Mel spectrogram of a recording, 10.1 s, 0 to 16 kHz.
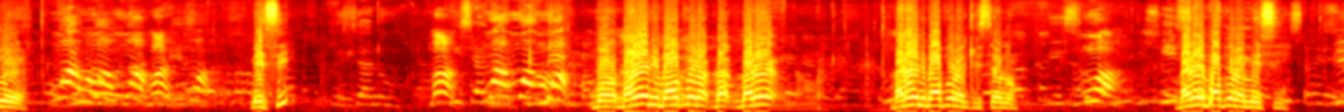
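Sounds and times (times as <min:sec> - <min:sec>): children calling out: 0:00.3 - 0:10.0.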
